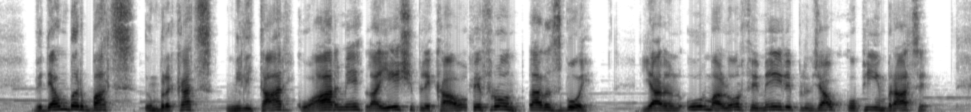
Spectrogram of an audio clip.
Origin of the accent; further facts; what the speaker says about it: Oradea, Bihor County, Romania; sunt din Oradea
